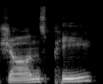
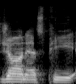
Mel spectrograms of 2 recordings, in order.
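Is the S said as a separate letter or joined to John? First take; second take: joined; separate. First: The S is joined onto John as possessive. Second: The S is spoken as a separate letter. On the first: "and not John's P" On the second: "it's John S P"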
